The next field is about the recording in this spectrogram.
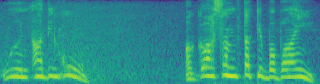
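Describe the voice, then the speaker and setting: A woman's voice: high voice, expressive, unhurried. A woman playing a caring, cautious older sister in an audio drama, concerned and giving directions.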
